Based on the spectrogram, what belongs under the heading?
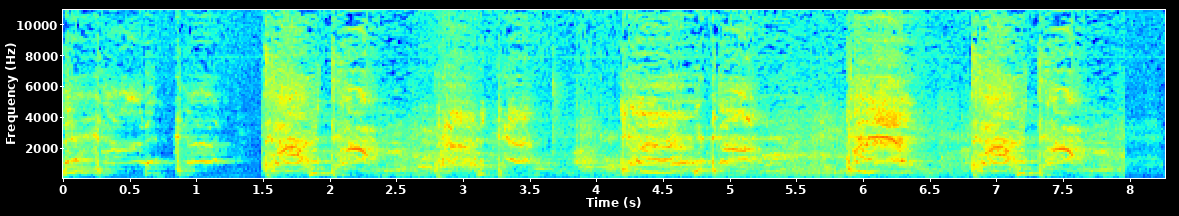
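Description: Continuous bouts of loud, harsh coughing over a noisy background, with barely a pause between bursts.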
